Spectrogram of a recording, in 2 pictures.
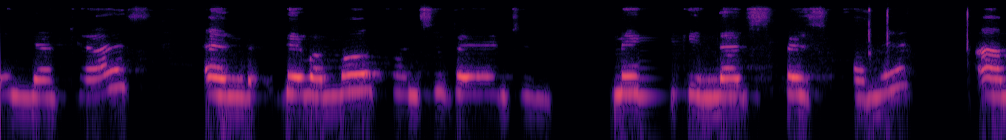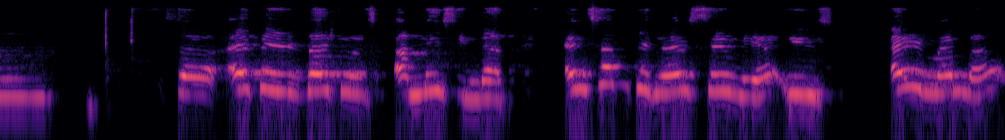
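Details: Adult woman with cerebral palsy; dysarthria associated with cerebral palsy.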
